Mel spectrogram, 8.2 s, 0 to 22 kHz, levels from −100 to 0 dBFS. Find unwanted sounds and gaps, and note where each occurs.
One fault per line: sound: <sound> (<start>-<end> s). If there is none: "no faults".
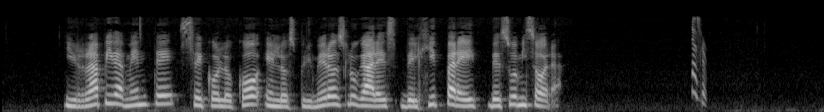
sound: chirp (6.9-7.1 s)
